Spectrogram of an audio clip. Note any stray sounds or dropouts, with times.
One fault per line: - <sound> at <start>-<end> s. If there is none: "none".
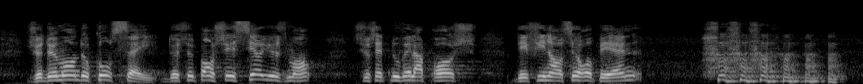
- laugh at 7.0-8.5 s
